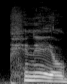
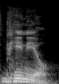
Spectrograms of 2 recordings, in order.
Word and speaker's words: pineal: No, I've been reading a lot about your pineal gland, I believe is how. It's pineal.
